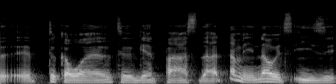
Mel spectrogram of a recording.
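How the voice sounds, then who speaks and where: A man speaks at a moderate pace. His voice has a dark, mellow tone. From Jamaica (Mandeville, Manchester). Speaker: shop manager and dub poet. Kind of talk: interview. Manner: halting.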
